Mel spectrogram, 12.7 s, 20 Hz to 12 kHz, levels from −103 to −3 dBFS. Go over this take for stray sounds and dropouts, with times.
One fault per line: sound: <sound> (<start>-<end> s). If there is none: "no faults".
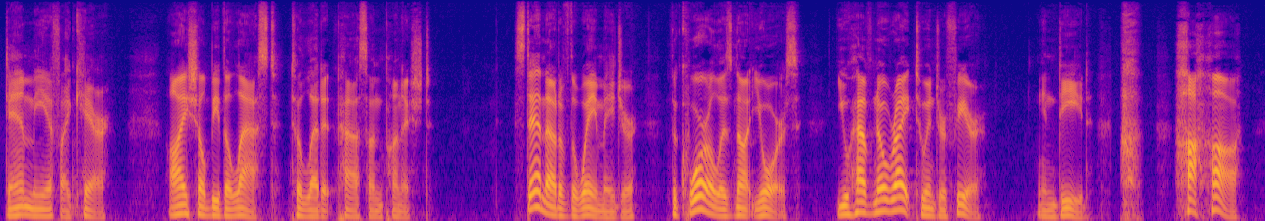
sound: breath (11.2-11.5 s)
